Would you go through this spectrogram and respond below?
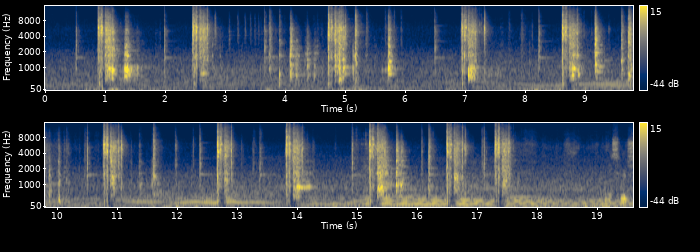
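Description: A Crosman Panther Arms DPMS BB rifle fired semi-auto at cans, sharp single snapping shots at irregular intervals with occasional metallic pings and some talk in between.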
